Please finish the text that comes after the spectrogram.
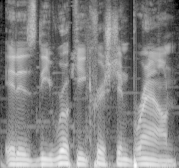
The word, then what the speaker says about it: Braun: is the rookie Christian Brown even though it looks like Braun when you when you see the spelling of it yeah pronounce brown but the Kansas right yeah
